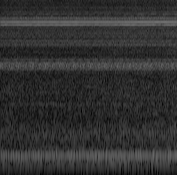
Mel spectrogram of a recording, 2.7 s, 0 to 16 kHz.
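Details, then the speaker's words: BEST BST-863 hot-air rework station after blower replacement: steady even blower hiss and constant hum, no flutter or rattle; reaches 375, then fan ramps to 100 during cool-down; normal blower and heater operation. "and now it's doing the whole uh cooling down ramp up where it ramps the fan up to 100 until it cools down so it's good"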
